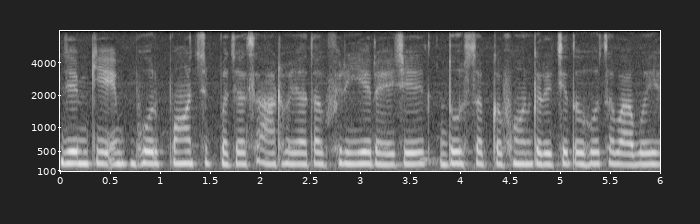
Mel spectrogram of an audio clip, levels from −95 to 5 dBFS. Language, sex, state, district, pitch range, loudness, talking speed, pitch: Maithili, female, Bihar, Purnia, 235-245 Hz, -15 LUFS, 190 wpm, 240 Hz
